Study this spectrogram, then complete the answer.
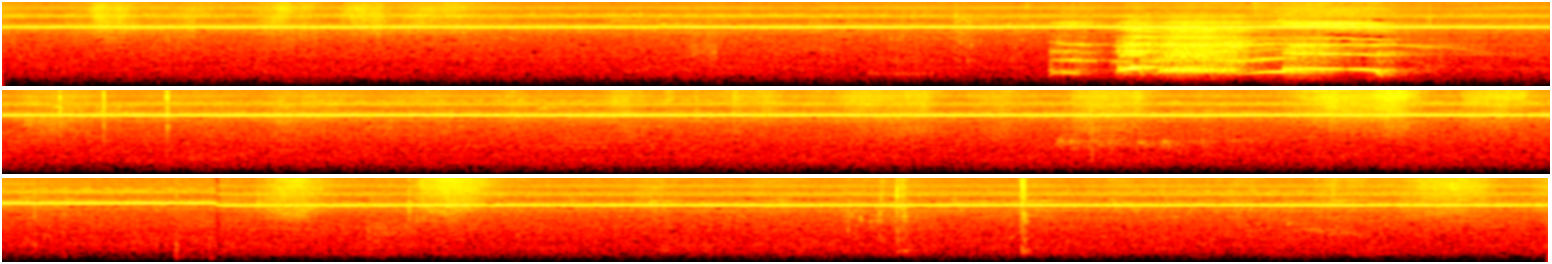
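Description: A stiff brush scrubs and swishes across a rough cement surface.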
